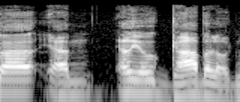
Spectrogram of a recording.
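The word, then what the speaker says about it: Eliogabalo: Let's get into Elio Gabalo. Now am I saying it right? – Yes, yes. – Oh, there we go. The accent is on the ga.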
